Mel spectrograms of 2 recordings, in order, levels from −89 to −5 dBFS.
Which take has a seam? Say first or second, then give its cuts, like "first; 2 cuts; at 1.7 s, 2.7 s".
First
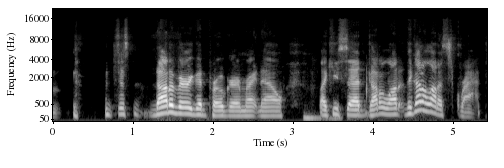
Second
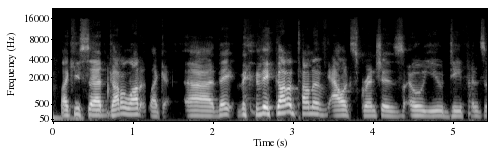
second; 2 cuts; at 1.1 s, 3.4 s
